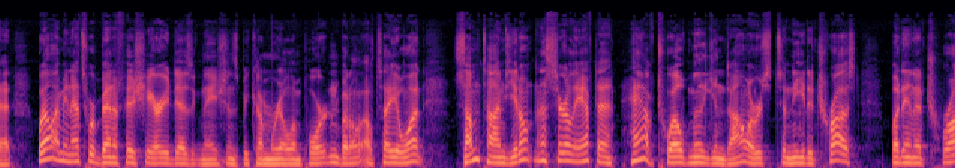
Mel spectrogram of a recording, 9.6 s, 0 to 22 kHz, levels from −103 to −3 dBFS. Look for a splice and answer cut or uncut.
uncut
